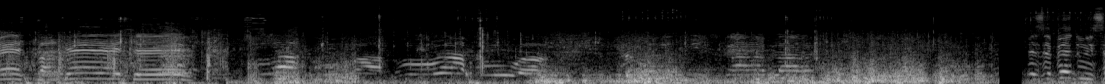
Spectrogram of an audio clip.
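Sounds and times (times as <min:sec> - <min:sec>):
mountain bike rattling over stones: 0:00.0 - 0:02.3
wind buffeting microphone: 0:00.0 - 0:11.0.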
